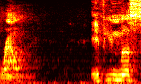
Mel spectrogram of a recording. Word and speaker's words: Rowan: So yes, this is correct pronunciation, is Rowan, not Rowan. This is Kentucky. The county is called Rowan.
